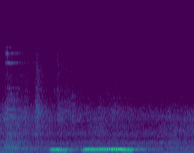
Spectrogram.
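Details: Captive Spotted dove used as a decoy, one of two competing birds in Ba Vì district, Vietnam: one short low coo followed by a longer, steady, mellow coo.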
